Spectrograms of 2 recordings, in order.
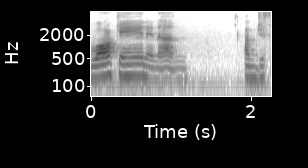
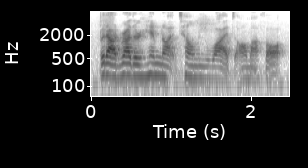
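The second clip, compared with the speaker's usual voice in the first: ordinary talk, nothing marked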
